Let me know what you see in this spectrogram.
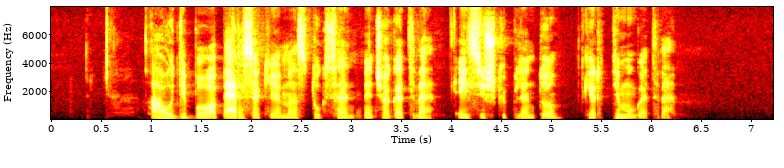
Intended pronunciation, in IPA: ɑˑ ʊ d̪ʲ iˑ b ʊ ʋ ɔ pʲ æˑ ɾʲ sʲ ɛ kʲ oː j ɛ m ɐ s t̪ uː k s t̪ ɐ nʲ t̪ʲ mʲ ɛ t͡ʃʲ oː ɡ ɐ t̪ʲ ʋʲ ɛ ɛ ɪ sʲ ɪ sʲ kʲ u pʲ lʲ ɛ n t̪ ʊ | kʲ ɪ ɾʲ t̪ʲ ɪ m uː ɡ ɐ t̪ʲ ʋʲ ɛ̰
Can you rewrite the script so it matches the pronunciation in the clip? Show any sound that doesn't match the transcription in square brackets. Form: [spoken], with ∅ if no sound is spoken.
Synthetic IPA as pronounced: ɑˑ ʊ d̪ʲ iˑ b ʊ ʋ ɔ pʲ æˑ ɾʲ sʲ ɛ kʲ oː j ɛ m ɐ s t̪ uː k s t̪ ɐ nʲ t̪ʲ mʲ ɛ t͡ʃʲ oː ɡ ɐ t̪ʲ ʋʲ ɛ ɛ ɪ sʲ ɪ [ʃʲ] kʲ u pʲ lʲ ɛ n t̪ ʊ | kʲ ɪ ɾʲ t̪ʲ ɪ m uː ɡ ɐ t̪ʲ ʋʲ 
